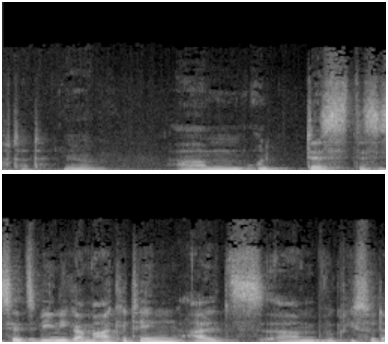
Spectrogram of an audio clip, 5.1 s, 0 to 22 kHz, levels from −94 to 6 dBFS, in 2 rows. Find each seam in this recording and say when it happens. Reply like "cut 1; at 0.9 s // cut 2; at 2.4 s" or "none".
none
